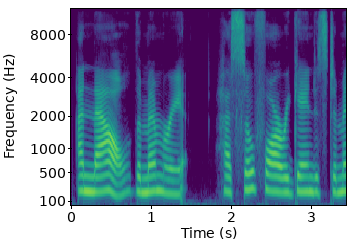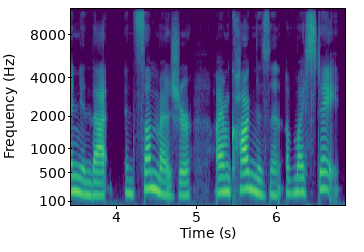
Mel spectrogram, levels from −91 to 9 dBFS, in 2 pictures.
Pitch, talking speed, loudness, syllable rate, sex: 210 Hz, 175 wpm, -19 LUFS, 5.4 syllables/s, female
